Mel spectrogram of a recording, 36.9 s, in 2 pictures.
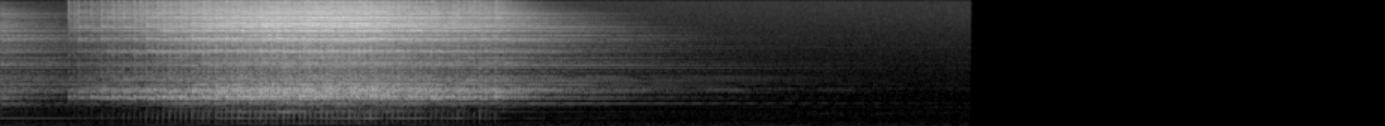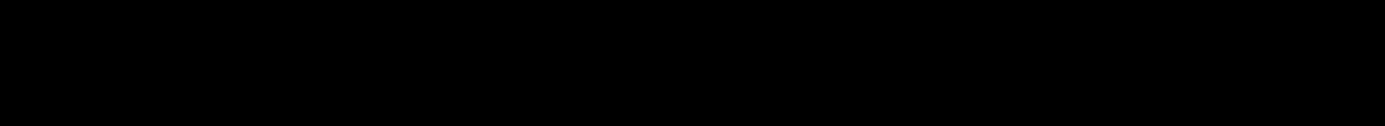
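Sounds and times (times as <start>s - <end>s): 
Classic Splash 12 splash cymbal: 0.0s - 10.7s.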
